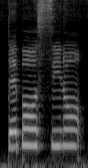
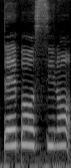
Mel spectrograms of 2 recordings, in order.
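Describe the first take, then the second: First: Loud, slow, higher curse; cursing. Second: Loud, slow, higher curse; cursing again. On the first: Coachman cursing the dead man, slow loud curse. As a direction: drag the Roman curse out in fury. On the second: Coachman cursing the latecomer, slow loud curse. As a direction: hurl the curse at him in fury. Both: A narrator's reading. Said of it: "esclamò tra i denti".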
